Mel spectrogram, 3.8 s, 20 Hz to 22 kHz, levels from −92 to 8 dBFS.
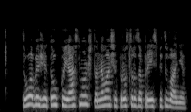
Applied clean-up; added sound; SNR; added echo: none; none; none; none.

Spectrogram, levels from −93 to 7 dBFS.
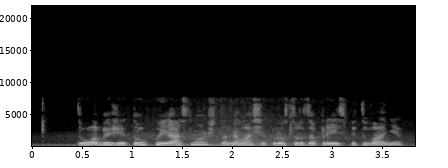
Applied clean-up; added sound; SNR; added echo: none; Car passing by / Engine / Truck; 19 dB; none.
